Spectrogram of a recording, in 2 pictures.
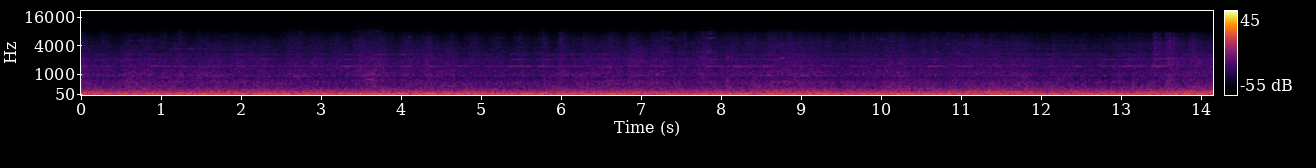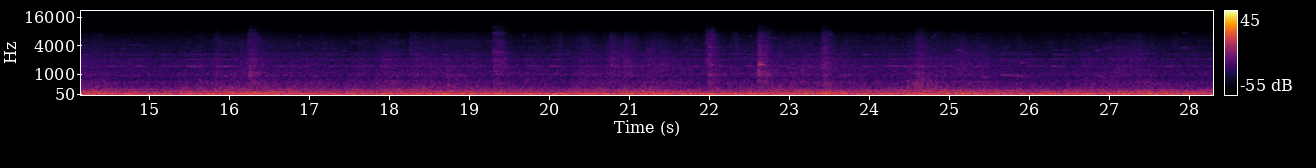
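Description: Intermodal freight train cars rolling past: a steady rumble of wheels on rail, with a faint steady high squeal and sharp wheel clicks here and there.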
